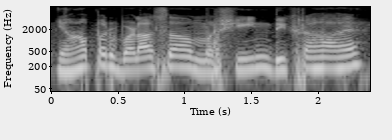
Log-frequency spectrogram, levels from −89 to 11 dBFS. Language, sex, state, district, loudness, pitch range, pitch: Hindi, male, Uttar Pradesh, Lucknow, -15 LUFS, 155-185 Hz, 175 Hz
